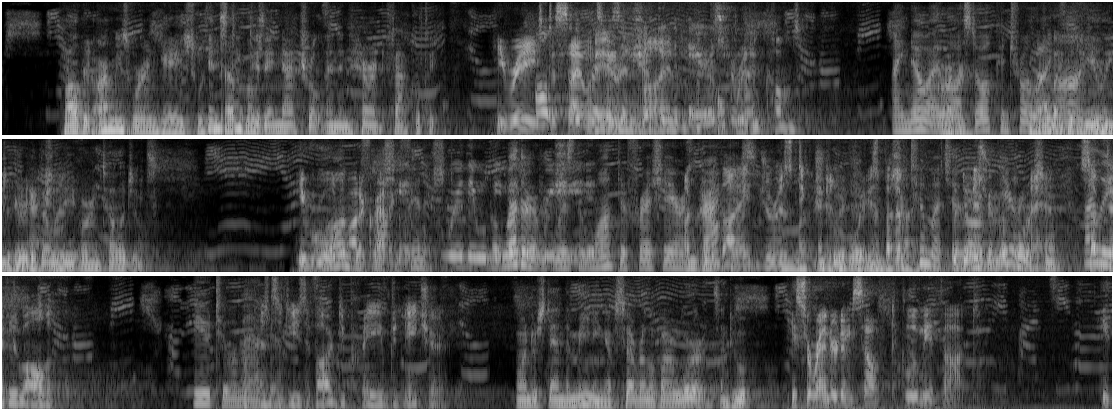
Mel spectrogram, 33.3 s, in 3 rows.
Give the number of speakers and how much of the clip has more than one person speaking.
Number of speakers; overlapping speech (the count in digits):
6, about 41%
